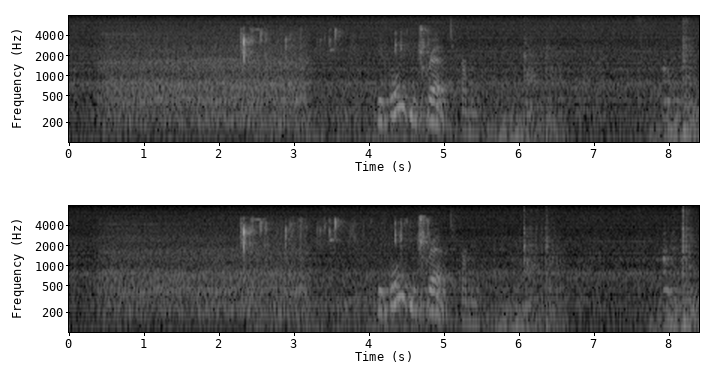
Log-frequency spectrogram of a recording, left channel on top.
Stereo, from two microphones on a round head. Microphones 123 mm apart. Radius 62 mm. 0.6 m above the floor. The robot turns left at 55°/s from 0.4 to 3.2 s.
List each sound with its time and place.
2.3 s keys jangling: centre (ahead or behind), 0.6 m; by 4.8 s 25° right (ahead or behind), 0.6 m
4.1 s a woman speaking: 35° left (ahead or behind), 1.0 m
5.5 s a drawer: 65° right (ahead or behind), 3 m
